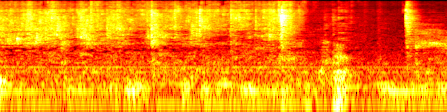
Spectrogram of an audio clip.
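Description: Hands washed under a running kitchen tap, a broad steady water hiss with brief splashy bursts, fairly close and fading toward the end, no talk over it.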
